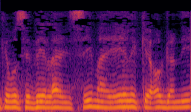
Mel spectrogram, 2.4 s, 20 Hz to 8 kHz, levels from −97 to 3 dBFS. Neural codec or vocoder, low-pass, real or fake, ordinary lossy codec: codec, 16 kHz in and 24 kHz out, 1 kbps, XY-Tokenizer; 7.2 kHz; fake; MP3, 24 kbps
